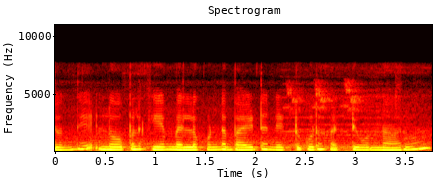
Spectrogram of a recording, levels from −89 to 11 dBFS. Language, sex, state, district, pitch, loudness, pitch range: Telugu, female, Telangana, Nalgonda, 220 Hz, -13 LUFS, 205-235 Hz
